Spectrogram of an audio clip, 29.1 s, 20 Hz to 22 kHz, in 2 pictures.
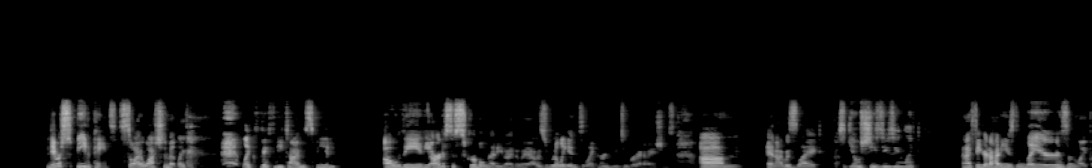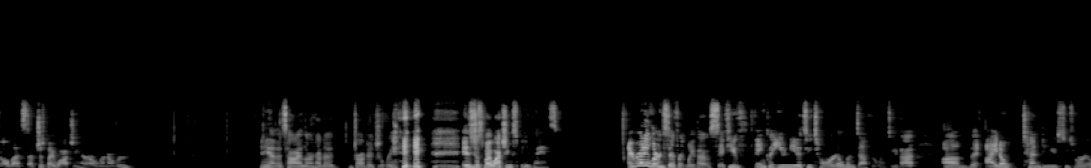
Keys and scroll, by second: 18.3 ctrl+z.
